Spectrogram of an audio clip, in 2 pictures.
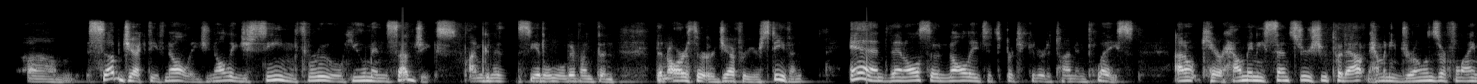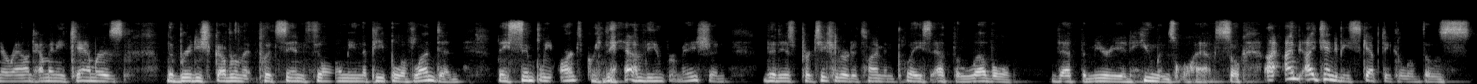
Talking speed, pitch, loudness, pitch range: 195 wpm, 155 Hz, -18 LUFS, 140-170 Hz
